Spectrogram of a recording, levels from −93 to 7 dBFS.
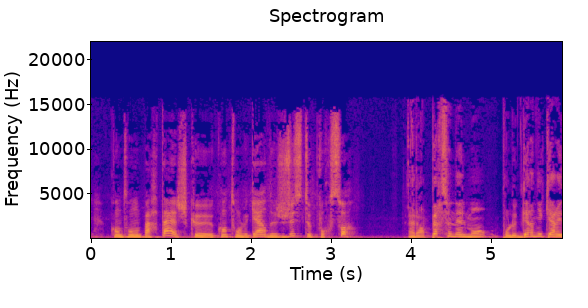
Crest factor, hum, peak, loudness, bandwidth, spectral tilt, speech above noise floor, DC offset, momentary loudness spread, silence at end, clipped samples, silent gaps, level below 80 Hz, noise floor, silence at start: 16 dB; none; -4 dBFS; -20 LUFS; 16 kHz; -5 dB/octave; 31 dB; under 0.1%; 6 LU; 0 s; under 0.1%; none; -42 dBFS; -50 dBFS; 0 s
